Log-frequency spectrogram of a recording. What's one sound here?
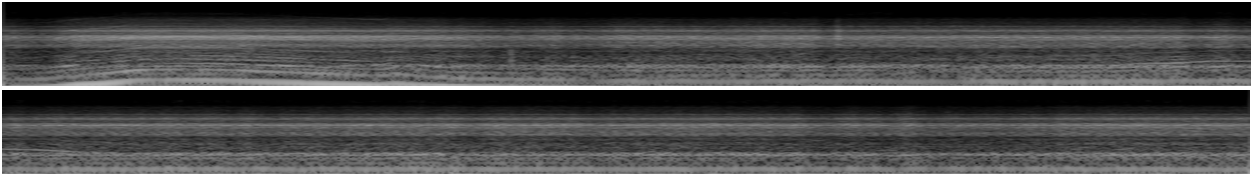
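A motorcycle engine roars loudly up close at high revs.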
